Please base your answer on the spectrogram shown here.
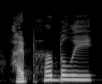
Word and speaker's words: hyperbole: over the last ye the macron the straight line tells us that the vowel is pronounced like an e the long sound hyperbole etymology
